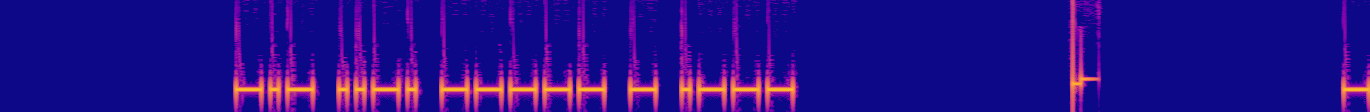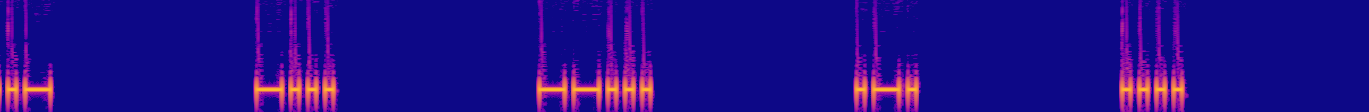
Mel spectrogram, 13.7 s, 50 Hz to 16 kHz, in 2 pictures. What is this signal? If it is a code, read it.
Morse code, heard as a keyed tone, about 28 wpm, spaced as for 12 wpm, 700 Hz. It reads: KF0TJ KB7RH
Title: USA Call Signs - 5 Characters - 8x Character Spacing - 28wpm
